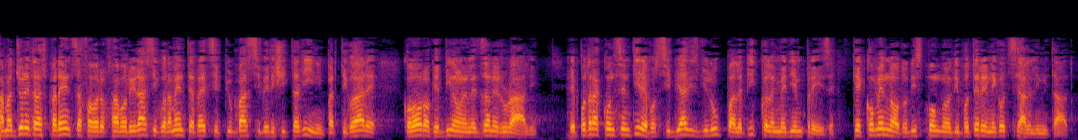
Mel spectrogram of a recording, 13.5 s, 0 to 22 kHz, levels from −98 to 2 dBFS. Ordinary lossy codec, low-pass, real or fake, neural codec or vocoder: AAC, 32 kbps; 7.2 kHz; real; none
